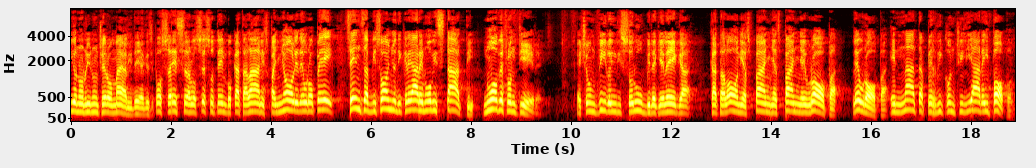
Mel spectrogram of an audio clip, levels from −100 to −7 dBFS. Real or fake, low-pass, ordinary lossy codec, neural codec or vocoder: fake; none; none; codec, 16 kHz, 8 kbps, FreqCodec, larger model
